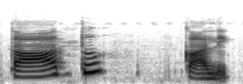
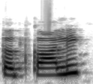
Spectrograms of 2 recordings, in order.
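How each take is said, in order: First: The first vowel is long. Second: The first vowel is short. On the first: The speaker calls it right. "इसका जो पहला वाला शब्द है वो बड़ा हो जाता है" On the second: The speaker calls it wrong. "तो ये गलत है।"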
